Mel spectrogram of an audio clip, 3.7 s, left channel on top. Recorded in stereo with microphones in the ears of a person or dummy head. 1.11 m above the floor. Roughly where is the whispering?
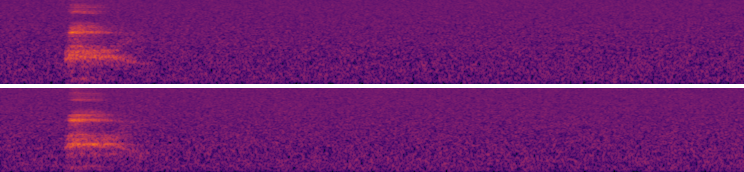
Centre.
